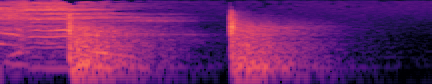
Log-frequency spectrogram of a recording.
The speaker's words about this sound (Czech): A kdo to tluče?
